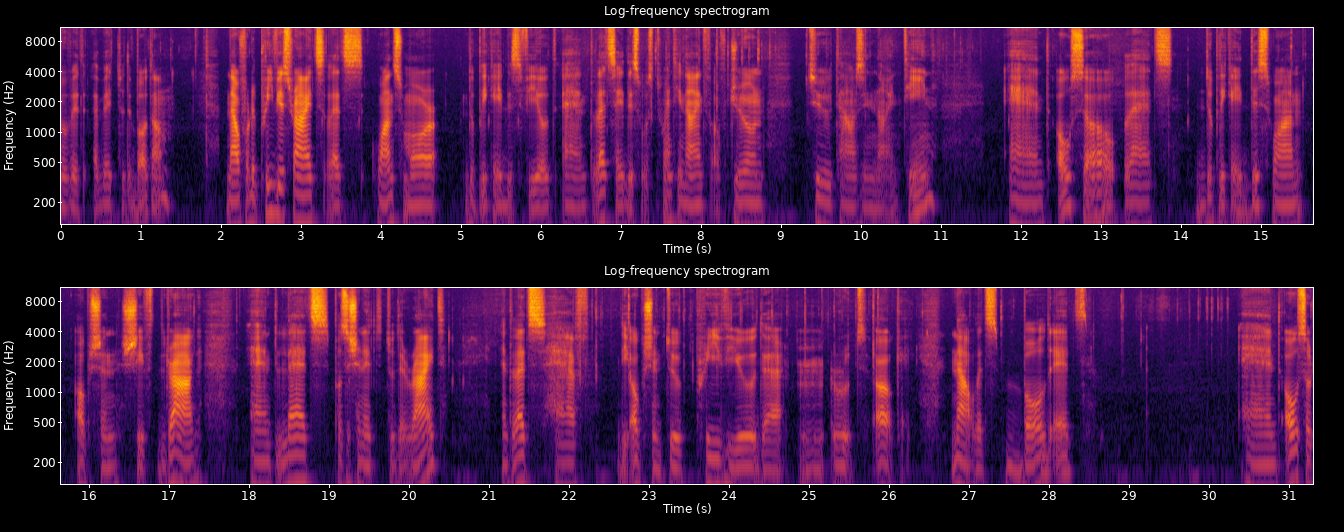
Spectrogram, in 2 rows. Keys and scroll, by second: 25.7 super+e, 25.8 super+Return, 27.4 super+b, 29.5 shift+Left, 29.9 shift+Right.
